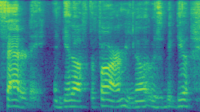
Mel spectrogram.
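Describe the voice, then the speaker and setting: A woman with a Midwestern US accent talks with ordinary pitch variation. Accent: rural Midwestern American. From Nebraska, rural US Midwest. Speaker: grandmother being interviewed. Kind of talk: family interview, storytelling.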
